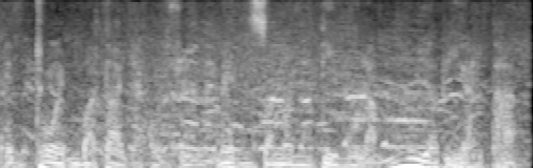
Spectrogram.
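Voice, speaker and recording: An actor narrating as a young sailor who survived a shipwreck, in grave, measured storytelling. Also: male voice, rumbling low, animated, over a noisy crowd. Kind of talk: dramatic audiobook narration. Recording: loud music bed under narration.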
